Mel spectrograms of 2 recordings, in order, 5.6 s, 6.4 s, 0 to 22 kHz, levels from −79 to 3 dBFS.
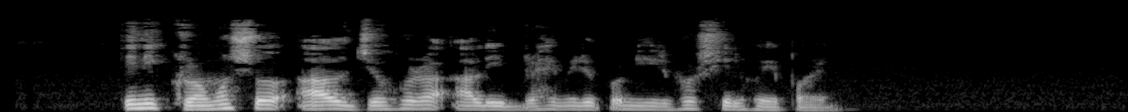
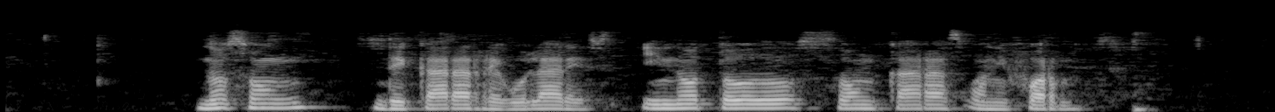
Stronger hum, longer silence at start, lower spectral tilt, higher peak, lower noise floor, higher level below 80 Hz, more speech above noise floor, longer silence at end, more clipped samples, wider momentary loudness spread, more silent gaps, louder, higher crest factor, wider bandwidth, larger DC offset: neither; second, 0.6 s vs 1 s; about the same, -6 dB/octave vs -7 dB/octave; about the same, -2 dBFS vs -2 dBFS; about the same, -63 dBFS vs -60 dBFS; first, -54 dBFS vs -60 dBFS; first, 44 dB vs 40 dB; first, 1.45 s vs 0.65 s; neither; about the same, 10 LU vs 11 LU; neither; about the same, -20 LUFS vs -21 LUFS; about the same, 18 dB vs 20 dB; first, 11 kHz vs 7.2 kHz; neither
